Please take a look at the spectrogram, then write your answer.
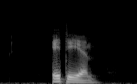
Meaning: A manner of speaking, a mode of expression peculiar to a language, language family, or group of people
- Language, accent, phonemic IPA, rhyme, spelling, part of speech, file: English, UK, /ˈɪdiəm/, -iəm, idiom, noun, En-uk-idiom.ogg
